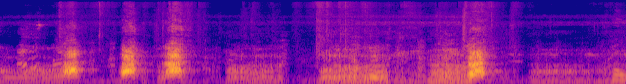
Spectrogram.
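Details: Black Bhotiya dog barking angrily, with three sharp barks early on, low growling rumbles between, and another hard bark near the end.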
